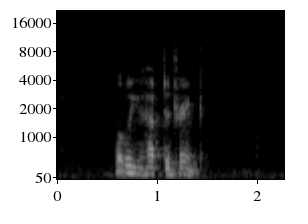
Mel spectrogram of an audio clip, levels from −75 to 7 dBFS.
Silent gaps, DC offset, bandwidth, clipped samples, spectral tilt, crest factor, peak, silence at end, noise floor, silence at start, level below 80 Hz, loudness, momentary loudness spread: none; under 0.1%; 13.5 kHz; under 0.1%; -6.5 dB/octave; 20 dB; -18 dBFS; 0.85 s; -66 dBFS; 0.6 s; -66 dBFS; -34 LUFS; 11 LU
